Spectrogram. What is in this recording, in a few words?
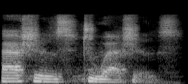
NPC Death Knight Female Low Farewell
